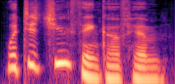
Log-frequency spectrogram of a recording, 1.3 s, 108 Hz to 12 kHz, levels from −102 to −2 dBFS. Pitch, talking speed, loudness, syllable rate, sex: 210 Hz, 275 wpm, -16 LUFS, 5.0 syllables/s, female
